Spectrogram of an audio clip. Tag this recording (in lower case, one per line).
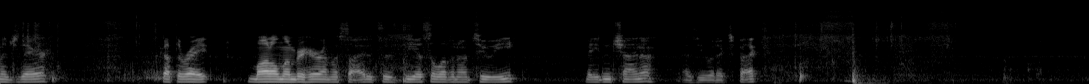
speech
